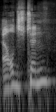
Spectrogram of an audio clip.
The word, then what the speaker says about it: Elgton: Interior offensive line, is it Elgton Jenkins? Elton Jenkins. It's Elton with a silent G? I believe so.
